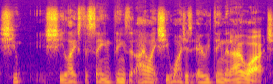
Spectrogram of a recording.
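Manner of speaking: hushed, soft murmur under the breath. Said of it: "she says like really low to herself".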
